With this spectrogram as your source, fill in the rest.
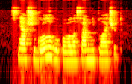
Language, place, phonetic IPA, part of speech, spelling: Russian, Saint Petersburg, [ˈsnʲafʂɨ ˈɡoɫəvʊ | pə‿vəɫɐˈsam nʲɪ‿ˈpɫat͡ɕʊt], proverb, снявши голову, по волосам не плачут
- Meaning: don't cry over spilt milk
